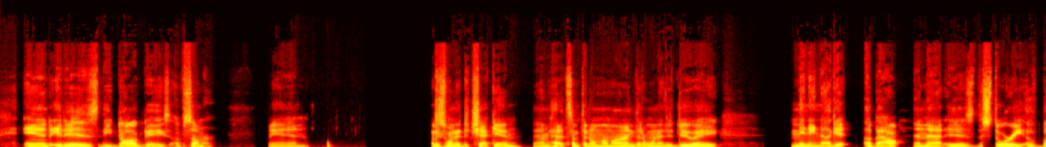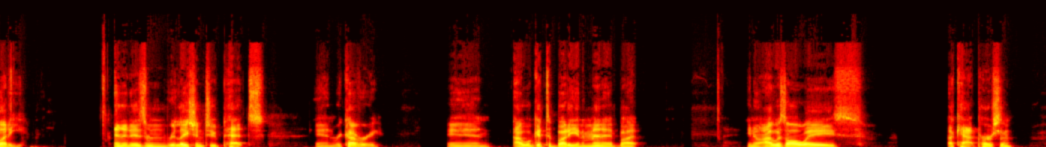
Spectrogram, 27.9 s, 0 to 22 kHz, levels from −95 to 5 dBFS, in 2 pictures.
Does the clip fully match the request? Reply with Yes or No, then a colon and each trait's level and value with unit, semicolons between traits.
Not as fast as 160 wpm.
Yes: average, 140 wpm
